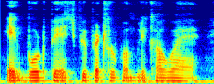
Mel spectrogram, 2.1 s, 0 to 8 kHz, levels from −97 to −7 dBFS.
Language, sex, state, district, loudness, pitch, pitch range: Hindi, male, Jharkhand, Ranchi, -21 LUFS, 110 Hz, 105-110 Hz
